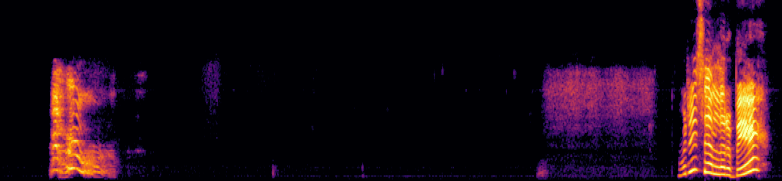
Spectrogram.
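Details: Siberian Husky / Alaskan Malamute puppy giving two short, high, harmonic yelping vocalizations, the second wavering up and down like a howl-bark, separated by several seconds of near silence with faint taps and a brief hiss.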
